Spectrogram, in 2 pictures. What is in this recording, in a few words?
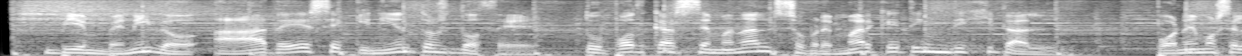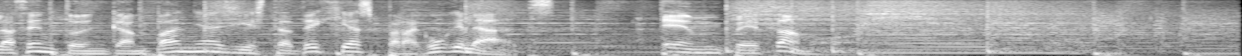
intro podcast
